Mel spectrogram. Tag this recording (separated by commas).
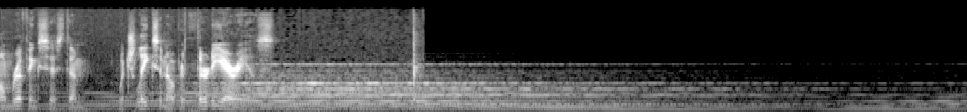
Music, Speech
